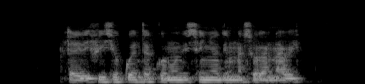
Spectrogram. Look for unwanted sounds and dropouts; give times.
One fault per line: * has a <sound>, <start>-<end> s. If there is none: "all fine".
all fine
